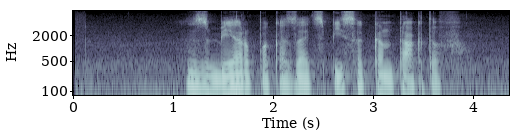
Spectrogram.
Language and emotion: Russian, neutral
